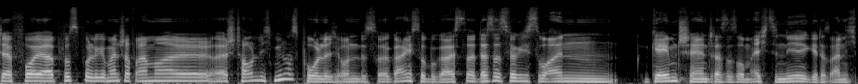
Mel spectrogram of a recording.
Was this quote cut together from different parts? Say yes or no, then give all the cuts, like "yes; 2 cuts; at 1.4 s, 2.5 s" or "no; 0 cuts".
yes; 2 cuts; at 4.8 s, 7.1 s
